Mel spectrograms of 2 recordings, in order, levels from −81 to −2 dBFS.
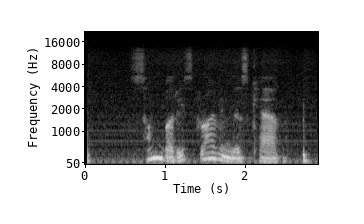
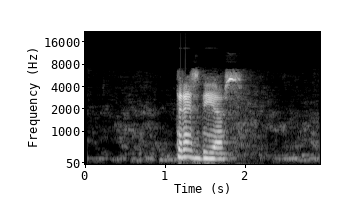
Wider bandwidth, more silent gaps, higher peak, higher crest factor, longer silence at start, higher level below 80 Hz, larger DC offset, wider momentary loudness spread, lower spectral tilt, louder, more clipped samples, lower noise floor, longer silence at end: first, 13 kHz vs 7.4 kHz; neither; second, -8 dBFS vs 0 dBFS; second, 14 dB vs 20 dB; second, 0.05 s vs 1.15 s; first, -46 dBFS vs -58 dBFS; neither; first, 14 LU vs 6 LU; first, -7.5 dB/octave vs -3 dB/octave; second, -22 LUFS vs -13 LUFS; neither; second, -45 dBFS vs -50 dBFS; second, 0.1 s vs 1 s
